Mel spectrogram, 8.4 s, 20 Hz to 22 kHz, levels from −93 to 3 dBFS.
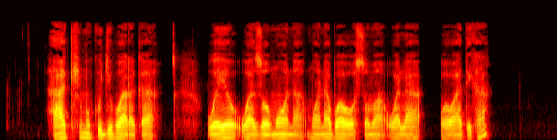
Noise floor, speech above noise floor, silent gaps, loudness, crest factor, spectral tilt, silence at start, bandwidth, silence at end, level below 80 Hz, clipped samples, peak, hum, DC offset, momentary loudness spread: -78 dBFS; 55 dB; none; -24 LUFS; 20 dB; -6 dB/octave; 0.75 s; 11.5 kHz; 1.05 s; -58 dBFS; under 0.1%; -6 dBFS; none; under 0.1%; 11 LU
